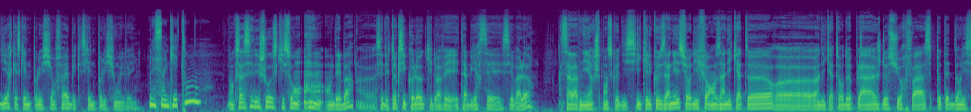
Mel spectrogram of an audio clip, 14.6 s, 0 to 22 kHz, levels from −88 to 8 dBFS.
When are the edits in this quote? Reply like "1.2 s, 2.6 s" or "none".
4.9 s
